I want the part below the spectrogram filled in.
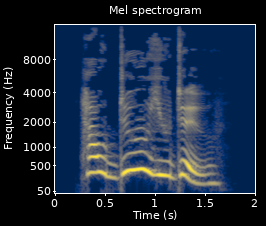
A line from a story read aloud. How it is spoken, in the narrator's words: She said loudly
